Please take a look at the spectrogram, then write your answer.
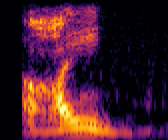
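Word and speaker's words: عين: জ এর পরেরটা হচ্ছে আইন। এই হচ্ছে আইন। আইনের উচ্চারণ খেয়াল করেন একটু কঠিন লাগবে এটা।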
